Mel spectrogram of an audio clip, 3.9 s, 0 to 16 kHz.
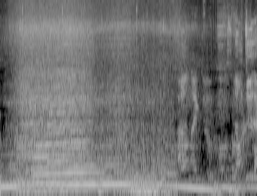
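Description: A turbocharged K24-swapped Acura RSX pulls hard under boost: a loud, steady engine drone with strong harmonics holds, then drops in pitch partway through, as if at a gear change, with people talking over it inside the car.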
